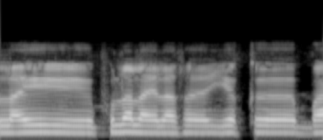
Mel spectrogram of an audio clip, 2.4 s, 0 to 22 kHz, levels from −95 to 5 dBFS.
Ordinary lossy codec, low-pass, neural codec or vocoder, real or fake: none; 7.2 kHz; none; real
